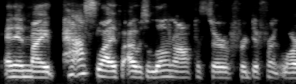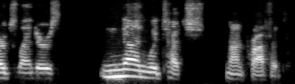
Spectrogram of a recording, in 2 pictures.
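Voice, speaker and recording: A woman's voice: low-pitched, moderate pace, no room sound, highs cut off. A woman hosting an interview, enthusiastic, often repeating words as she restarts her sentences. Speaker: host, interviewer. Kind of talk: friendly interview chat.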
